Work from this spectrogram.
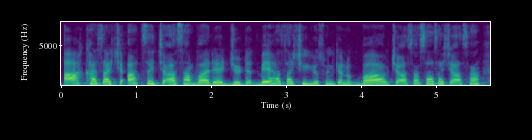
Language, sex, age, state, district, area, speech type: Kashmiri, female, 30-45, Jammu and Kashmir, Baramulla, rural, spontaneous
